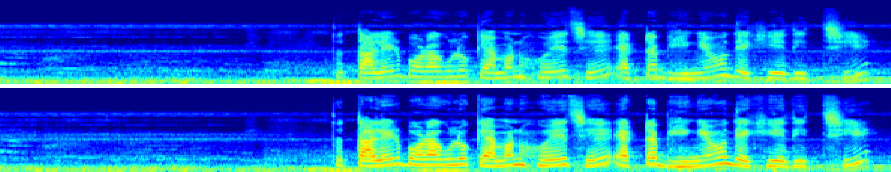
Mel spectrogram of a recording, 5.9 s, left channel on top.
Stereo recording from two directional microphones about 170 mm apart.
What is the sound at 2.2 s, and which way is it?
A woman's voice, 50° right (ahead or behind).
